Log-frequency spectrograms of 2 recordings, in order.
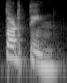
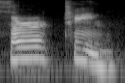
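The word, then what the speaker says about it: thirteen: 12, el 13 tiene un th, th, 13, no es 13, es 13, ok.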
